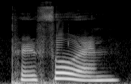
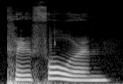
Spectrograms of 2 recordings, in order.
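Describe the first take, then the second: No difference in how they are said.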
